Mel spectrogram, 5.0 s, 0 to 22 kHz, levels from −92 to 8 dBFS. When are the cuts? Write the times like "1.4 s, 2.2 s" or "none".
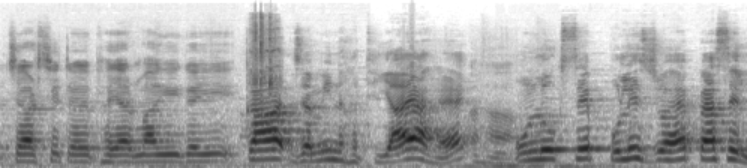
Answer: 1.5 s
